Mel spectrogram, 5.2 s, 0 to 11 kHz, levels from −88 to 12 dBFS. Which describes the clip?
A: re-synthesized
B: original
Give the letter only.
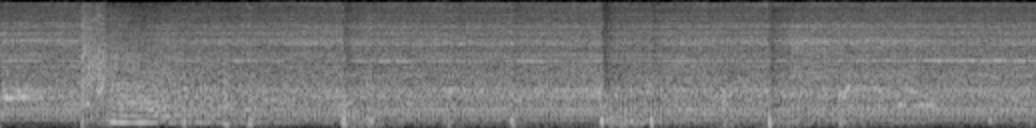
A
